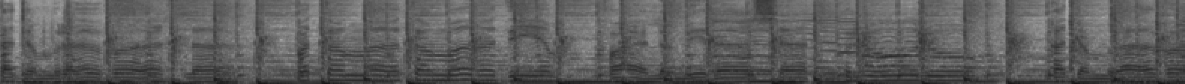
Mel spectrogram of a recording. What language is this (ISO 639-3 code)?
ara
